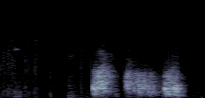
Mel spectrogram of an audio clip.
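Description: Near silence, then about a second in a woman's voice makes three short, soft sounds, like a murmur or a quiet chuckle.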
